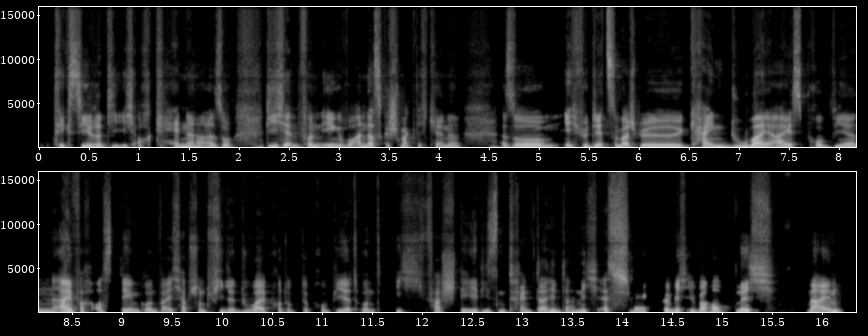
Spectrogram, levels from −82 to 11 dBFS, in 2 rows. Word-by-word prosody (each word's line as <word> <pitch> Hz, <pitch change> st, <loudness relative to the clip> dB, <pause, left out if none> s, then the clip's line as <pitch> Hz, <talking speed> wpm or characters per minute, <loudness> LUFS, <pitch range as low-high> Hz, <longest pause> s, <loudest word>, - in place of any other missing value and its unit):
fixiere, 125 Hz, 0 st, +1 dB
die 120 Hz, +1 st, -8 dB
ich -, -, -6 dB
auch -, -, -11 dB
kenne, 110 Hz, -1 st, -2 dB
also 110 Hz, -1 st, -3 dB, 0.3 s
die 135 Hz, -, +2 dB
ich, 125 Hz, -, +1 dB
äh, 135 Hz, -, +3 dB
von 135 Hz, 0 st, 0 dB
irgendwo 135 Hz, -2 st, +1 dB
anders 125 Hz, -2 st, +1 dB
geschmacklich -, -, -5 dB
kenne. 115 Hz, -1 st, -4 dB, 0.4 s
Also, 120 Hz, 0 st, +3 dB
ich 130 Hz, +1 st, -1 dB
würde 140 Hz, -1 st, +2 dB
jetzt 130 Hz, 0 st, +3 dB
zum 135 Hz, -, -1 dB
Beispiel 125 Hz, 0 st, +4 dB
kein 140 Hz, 0 st, +2 dB
Dubai-Eis 140 Hz, -3 st, +5 dB
probieren, 150 Hz, +8 st, -2 dB
einfach 160 Hz, 0 st, +4 dB
aus 125 Hz, 0 st, -6 dB
dem 145 Hz, +5 st, -1 dB
Grund, 165 Hz, -1 st, -4 dB
weil -, -, -3 dB
ich 120 Hz, +4 st, -11 dB
hab 150 Hz, -, -5 dB
schon 130 Hz, -2 st, -6 dB
viele 155 Hz, +3 st, -4 dB
Dubai-Produkte 130 Hz, -2 st, -3 dB
probiert, 125 Hz, +5 st, -5 dB
und 120 Hz, 0 st, -9 dB
ich 135 Hz, 0 st, -12 dB
verstehe 120 Hz, +2 st, -4 dB
diesen 150 Hz, -5 st, -5 dB
Trend 130 Hz, +1 st, -6 dB
dahinter 135 Hz, +2 st, 0 dB
nicht. 145 Hz, +1 st, -2 dB
Es 125 Hz, 0 st, -1 dB
schmeckt 190 Hz, 0 st, -3 dB
für 135 Hz, -, +4 dB
mich 145 Hz, +2 st, 0 dB
überhaupt 125 Hz, -1 st, +1 dB
nicht, -, -, +2 dB, 0.3 s
nein. 220 Hz, +7 st, +3 dB
130 Hz, 175 wpm, -24 LUFS, 125-145 Hz, 0.4 s, Dubai-Eis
